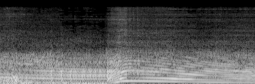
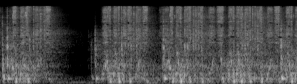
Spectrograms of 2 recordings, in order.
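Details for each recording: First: 1982 Kawasaki KX125 two-stroke on first ride, starts first kick even cold, air filter off so maybe a tad lean: crisp buzz snapping up in pitch and winding smoothly down, free-revving with good pep; clutch working. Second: 1982 Kawasaki KX125 two-stroke, long-sitting, kicked over after penetrating oil down cylinder: even kick-over strokes, no crunch, smoother now; compression confirmed by thumb test, oil meant to save piston and cylinder.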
